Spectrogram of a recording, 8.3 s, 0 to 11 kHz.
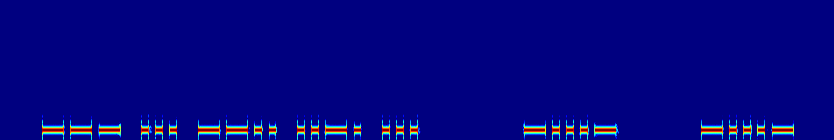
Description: Morse code, heard as a keyed tone, about 17 wpm, 800 Hz. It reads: OSZFS <BT> <BT>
